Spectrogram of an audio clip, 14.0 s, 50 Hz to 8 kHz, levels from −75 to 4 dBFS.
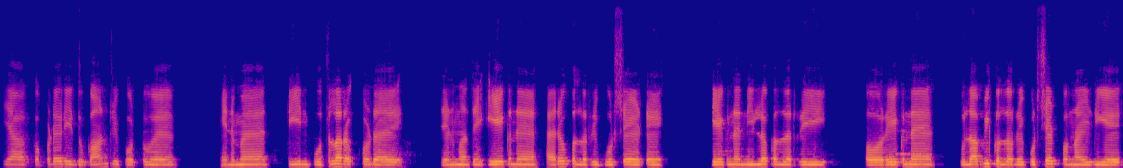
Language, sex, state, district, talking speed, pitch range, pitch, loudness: Marwari, male, Rajasthan, Nagaur, 145 wpm, 120-125 Hz, 120 Hz, -20 LUFS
